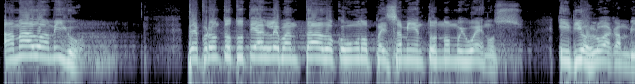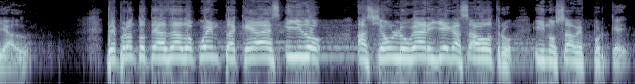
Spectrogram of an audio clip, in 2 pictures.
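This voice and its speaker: A man's voice: extremely high pitch, moderate pace. A man preaching a sermon in a church, fervent and acting out the voices he quotes. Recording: long echo of a church hall.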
